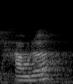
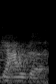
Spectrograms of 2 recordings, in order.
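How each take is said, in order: First: It is said with a Dutch-style pronunciation. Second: It is said with a British pronunciation. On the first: It follows the cheese's home country. "I'm pronouncing it howdah because Lisa comes, her family come from Holland" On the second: It is how people in Britain say it. "and Gouda in the U K"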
